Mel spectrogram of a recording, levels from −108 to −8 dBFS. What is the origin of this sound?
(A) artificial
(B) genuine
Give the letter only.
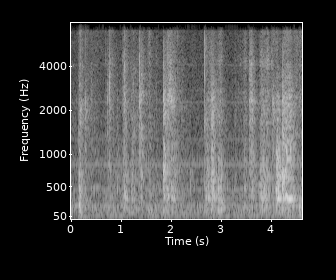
B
